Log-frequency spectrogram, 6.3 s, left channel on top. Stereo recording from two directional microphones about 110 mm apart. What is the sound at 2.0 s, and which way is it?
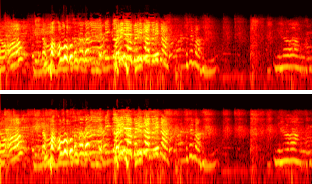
Children playing, 20° left (ahead or behind).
